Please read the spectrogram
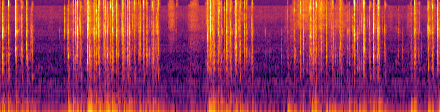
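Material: Plastic.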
